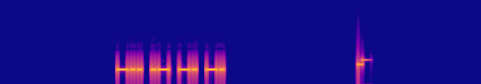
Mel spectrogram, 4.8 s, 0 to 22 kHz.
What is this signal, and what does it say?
Morse code, heard as a keyed tone, about 34 wpm, 700 Hz. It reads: DANN
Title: All Cut Numbers - 4-Digit 35wpm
